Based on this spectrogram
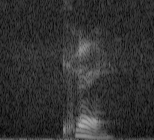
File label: "kuang4", chinese pinyin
